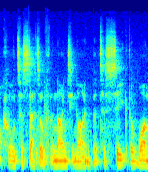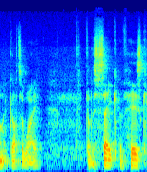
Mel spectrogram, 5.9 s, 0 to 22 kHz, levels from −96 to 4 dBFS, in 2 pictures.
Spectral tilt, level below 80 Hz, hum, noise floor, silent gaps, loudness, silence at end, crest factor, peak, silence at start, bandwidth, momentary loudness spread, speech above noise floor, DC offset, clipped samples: -4.5 dB/octave; -56 dBFS; none; -47 dBFS; none; -25 LUFS; 0 s; 20 dB; -6 dBFS; 0 s; 16.5 kHz; 20 LU; 21 dB; under 0.1%; under 0.1%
